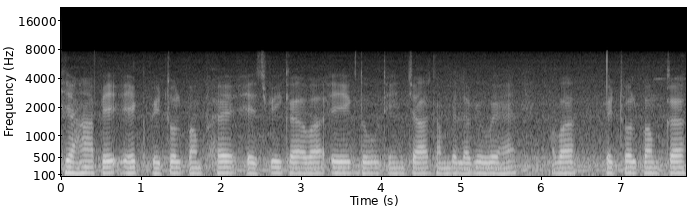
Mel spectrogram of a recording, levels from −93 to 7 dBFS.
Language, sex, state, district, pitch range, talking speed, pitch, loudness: Hindi, male, Chhattisgarh, Raipur, 125-130 Hz, 160 wpm, 130 Hz, -17 LUFS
